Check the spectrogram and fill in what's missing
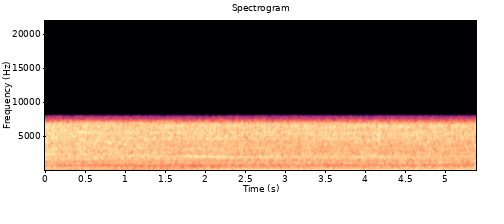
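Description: A 2001 Honda CR-V with a 2.0L engine idles steadily, a continuous, slightly noisy hum with a constant low drone and mechanical chatter, close and alone.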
